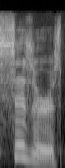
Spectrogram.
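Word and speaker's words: Cizzorz: Happy birthday, and their name is Scissors, but it's spelled C-I-Z-Z-O-R-Z. I know, Laura. Can you imagine that, Roger? Scissors with a C, C-I-Z-Z-O-R-Z.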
